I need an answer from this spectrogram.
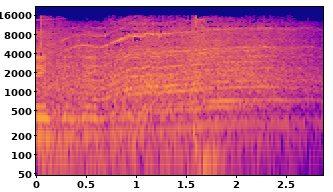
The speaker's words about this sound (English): Formula E is far quieter than Formula One because you don't have the noise of the petrol engine. But if you ask anyone who's actually been to a race, they are much louder than most people think. Whatever the car, what you hear mostly is the wind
